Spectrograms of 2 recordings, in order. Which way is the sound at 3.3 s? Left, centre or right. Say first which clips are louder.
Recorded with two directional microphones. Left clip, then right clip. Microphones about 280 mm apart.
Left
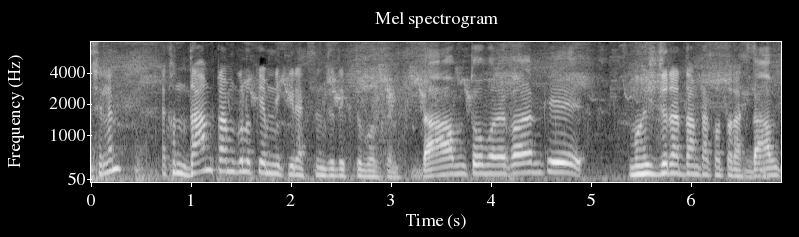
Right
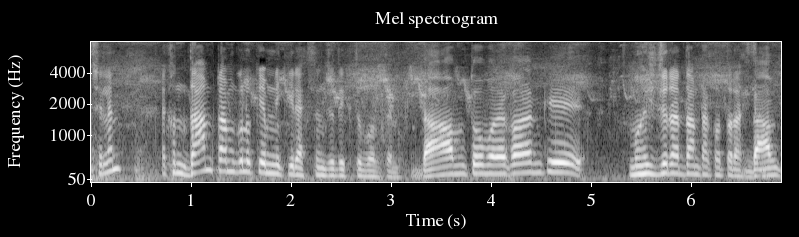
Right 5 dB; right.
